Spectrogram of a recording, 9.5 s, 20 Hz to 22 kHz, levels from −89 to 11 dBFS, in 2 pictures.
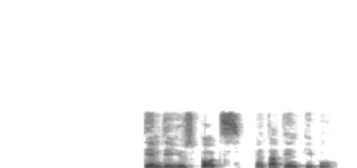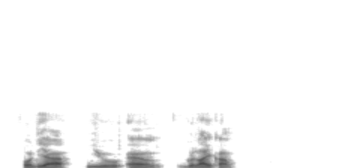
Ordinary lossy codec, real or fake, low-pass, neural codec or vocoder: AAC, 48 kbps; real; 7.2 kHz; none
